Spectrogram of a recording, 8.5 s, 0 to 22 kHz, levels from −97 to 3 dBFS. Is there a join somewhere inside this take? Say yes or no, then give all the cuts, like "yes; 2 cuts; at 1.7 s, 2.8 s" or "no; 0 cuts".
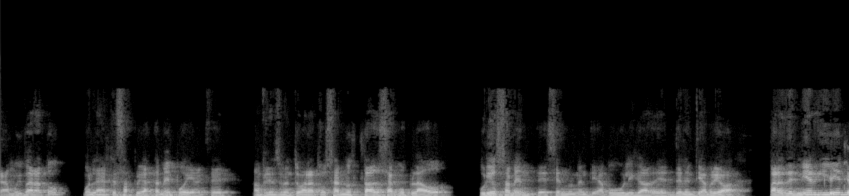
no; 0 cuts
